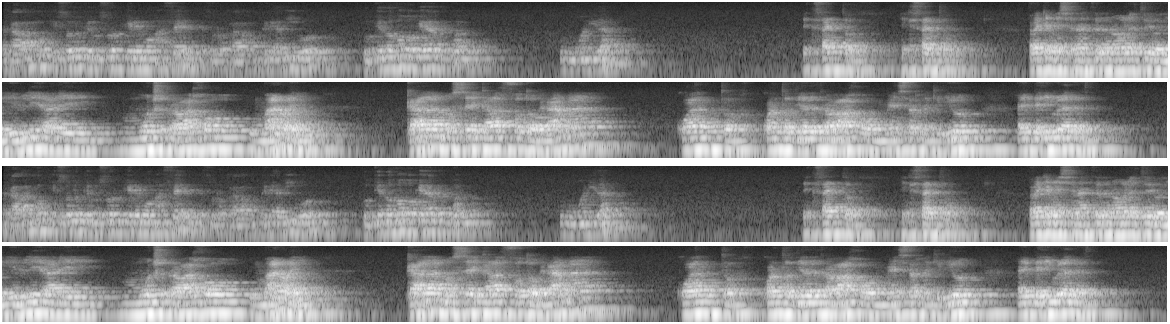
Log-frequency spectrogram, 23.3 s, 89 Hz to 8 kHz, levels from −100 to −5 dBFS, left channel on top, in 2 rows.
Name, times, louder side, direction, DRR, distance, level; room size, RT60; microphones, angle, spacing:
voice 1, 0.0-3.1 3.6-4.7 5.6-6.1 15.7-16.1, equal, 25° right, -5 dB, 0.5 m, -30 dB
voice 2, 8.0-8.5 9.0-9.5 10.3-12.6 12.8-14.7 15.7-17.7 18.4-21.4 21.8-22.5, right 1 dB, 25° left, -6 dB, 0.8 m, -18 dB
3.2 x 2.3 x 2.6 m, 0.89 s
head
